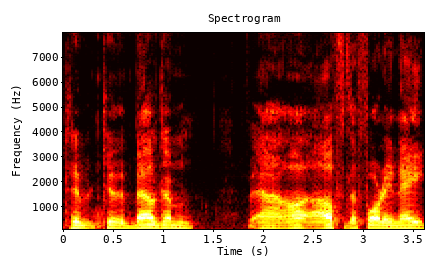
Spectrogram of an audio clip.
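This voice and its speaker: In a Midwestern accent, a man speaks at a medium pitch with monotone, flat intonation. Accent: American Midwestern. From rural Illinois and Colorado, USA. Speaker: World War II veteran. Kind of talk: interview answer.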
